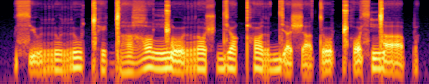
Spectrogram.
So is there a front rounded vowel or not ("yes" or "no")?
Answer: no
